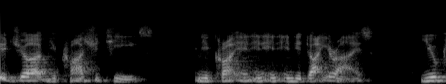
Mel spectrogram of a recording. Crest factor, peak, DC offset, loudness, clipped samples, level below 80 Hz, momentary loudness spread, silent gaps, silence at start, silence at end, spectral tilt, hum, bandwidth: 18 dB; -14 dBFS; under 0.1%; -32 LUFS; under 0.1%; -76 dBFS; 17 LU; 3.99-4.08 s; 0 s; 0 s; -8 dB/octave; none; 6.6 kHz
